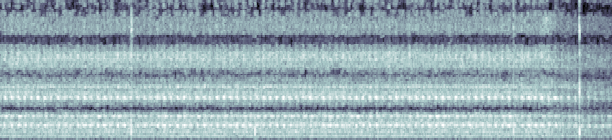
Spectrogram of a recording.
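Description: Steady whirring fan with a fixed whine and faint irregular ticks over a hissy background; the fan is running noisily, cause unclear.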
